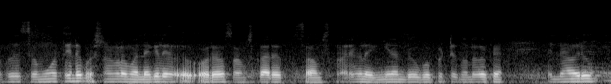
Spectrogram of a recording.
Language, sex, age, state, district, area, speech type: Malayalam, male, 18-30, Kerala, Kozhikode, rural, spontaneous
